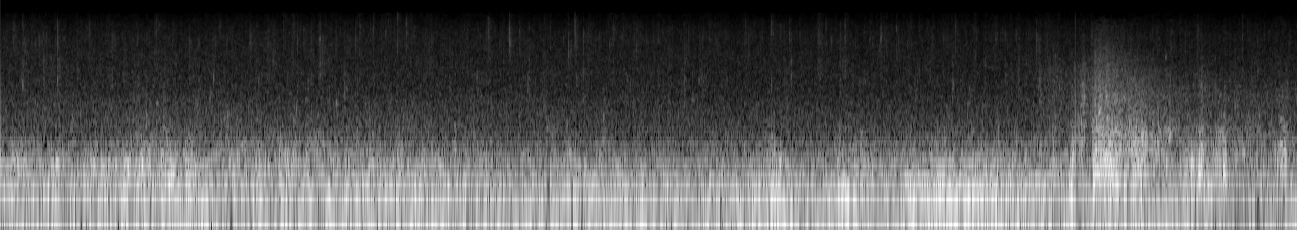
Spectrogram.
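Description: Rain falling in a thunderstorm: a steady hiss with fine drop ticks over a continuous low rumble. A louder crackling surge comes about eleven seconds in.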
